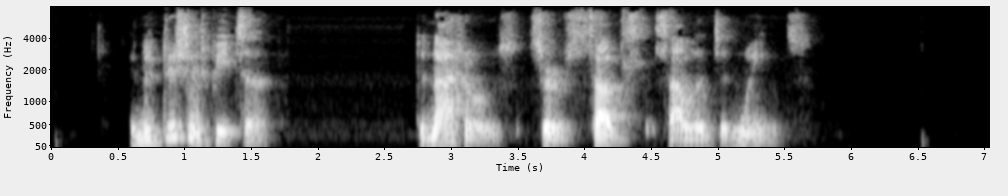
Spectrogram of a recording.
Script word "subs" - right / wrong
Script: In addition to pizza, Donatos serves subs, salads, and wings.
right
